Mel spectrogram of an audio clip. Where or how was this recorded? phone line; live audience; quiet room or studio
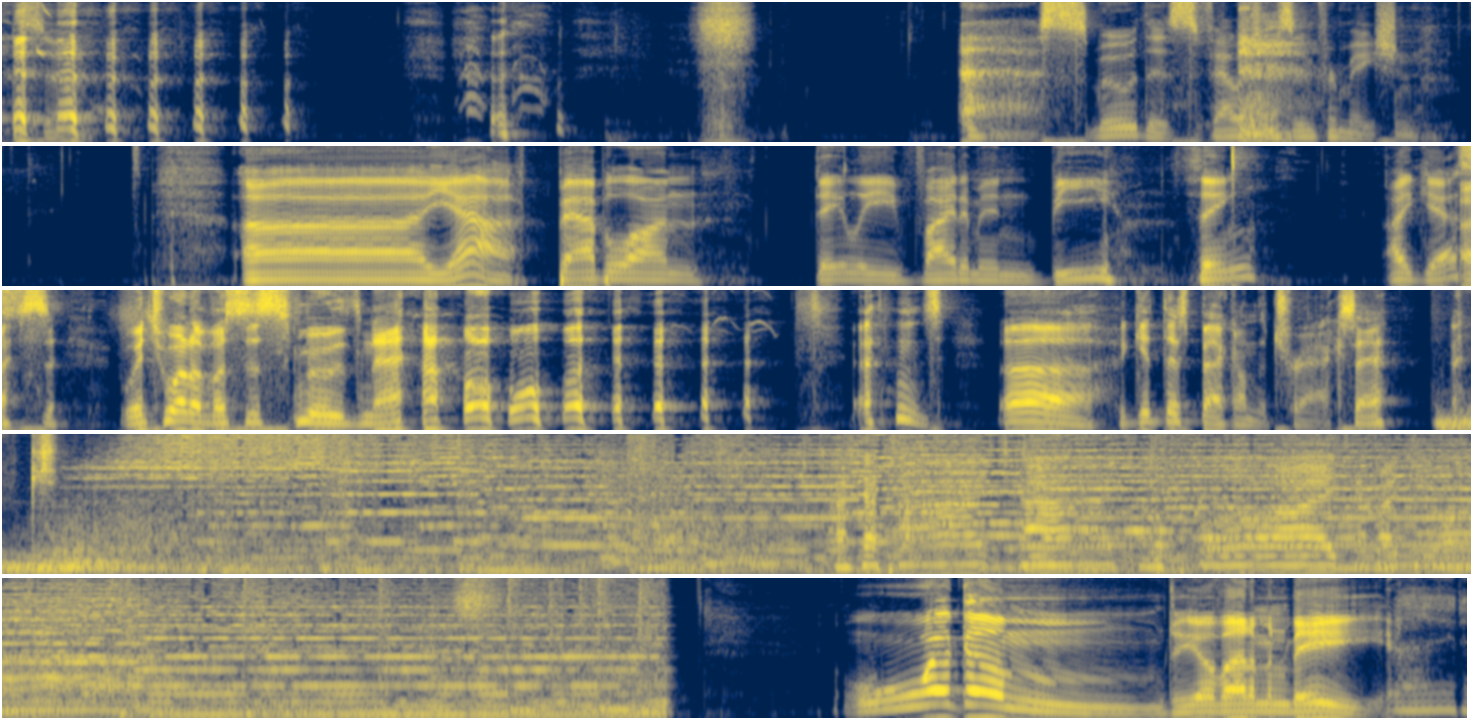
quiet room or studio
